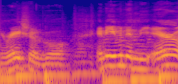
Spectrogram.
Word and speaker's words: Ra's al Ghul: Yeah, so I prefer Raish al Ghul.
